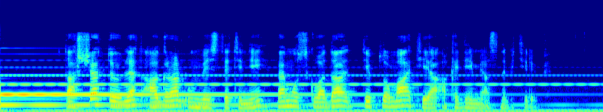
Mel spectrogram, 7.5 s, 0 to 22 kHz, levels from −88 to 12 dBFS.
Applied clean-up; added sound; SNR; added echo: none; Musical instrument; -1 dB; none.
